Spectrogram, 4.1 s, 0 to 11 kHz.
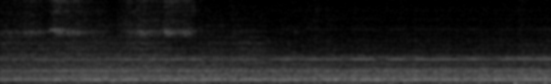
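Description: EP09 electric locomotive hauling a passenger train as it pulls into the station: a steady rolling noise with steady high-pitched tones over it, and a brief hiss in the first second and a half.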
